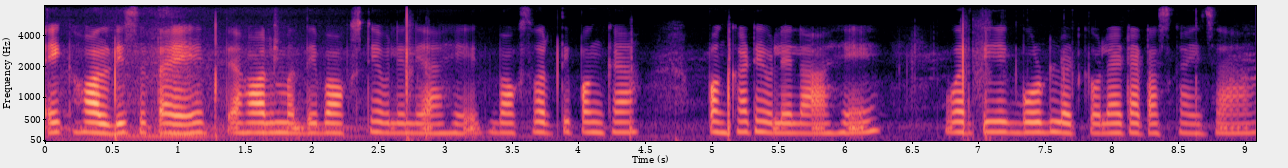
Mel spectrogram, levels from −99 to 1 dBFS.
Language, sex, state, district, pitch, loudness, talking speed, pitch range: Marathi, female, Maharashtra, Gondia, 215 Hz, -23 LUFS, 150 wpm, 210-225 Hz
